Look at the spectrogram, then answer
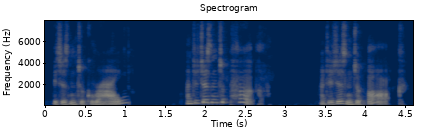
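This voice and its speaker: Woman as gentle storybook he-bear, simple, polite, puzzled, slightly creaky. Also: a little high, full character voice. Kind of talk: storybook character voice.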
